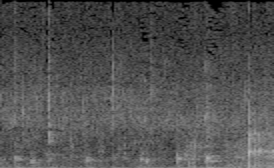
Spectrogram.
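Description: Carbonated mineral water pouring from a plastic bottle into a ceramic bowl already holding water, faint and steady.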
